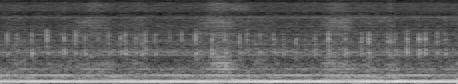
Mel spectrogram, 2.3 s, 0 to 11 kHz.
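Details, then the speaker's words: Exhaust hood motor, dual-voltage, supplied 120 V single-phase, running at no load: spins fairly cleanly with a steady hum but a faint irregular chattering rattle inside the motor. "still hear it chattering around in there"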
